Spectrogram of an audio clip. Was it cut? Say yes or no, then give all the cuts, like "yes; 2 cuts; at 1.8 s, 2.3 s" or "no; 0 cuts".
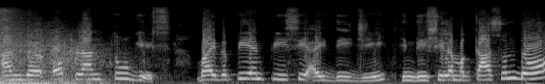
yes; 1 cut; at 3.9 s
